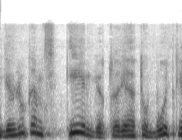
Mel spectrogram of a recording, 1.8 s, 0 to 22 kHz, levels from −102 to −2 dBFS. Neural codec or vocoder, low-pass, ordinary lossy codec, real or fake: codec, 24 kHz, 1.5 kbps, HILCodec; 10.8 kHz; Opus, 64 kbps; fake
